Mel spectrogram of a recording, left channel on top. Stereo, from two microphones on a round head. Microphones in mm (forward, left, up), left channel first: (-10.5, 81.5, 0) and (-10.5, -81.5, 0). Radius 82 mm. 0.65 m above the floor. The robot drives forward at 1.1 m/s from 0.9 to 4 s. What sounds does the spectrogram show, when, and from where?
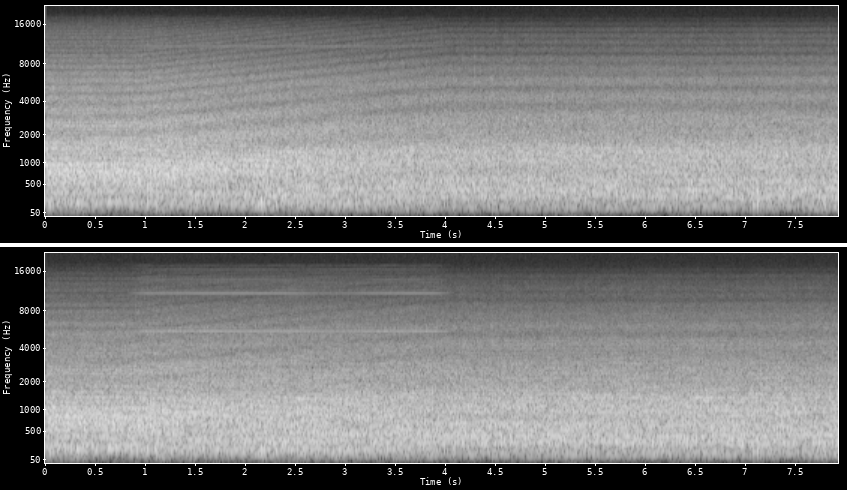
0.0 s running water: 55° left (ahead or behind), 3.5 m; by 8.0 s 30° left (ahead or behind), 6 m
